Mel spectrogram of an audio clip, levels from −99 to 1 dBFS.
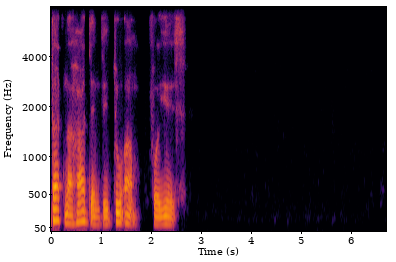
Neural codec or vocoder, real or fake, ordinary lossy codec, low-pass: autoencoder, 48 kHz, 128 numbers a frame, DAC-VAE, trained on Japanese speech; fake; Opus, 16 kbps; 7.2 kHz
